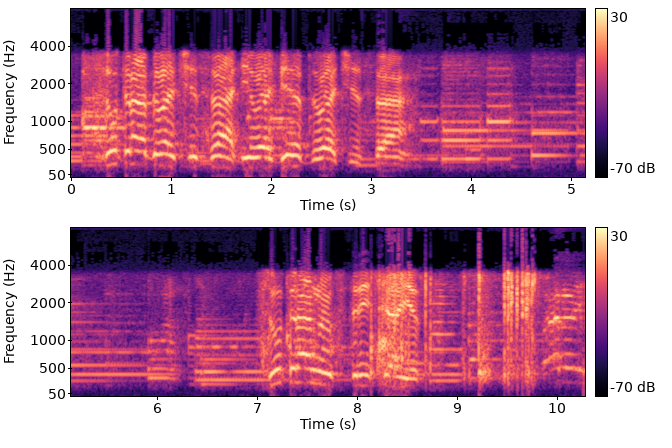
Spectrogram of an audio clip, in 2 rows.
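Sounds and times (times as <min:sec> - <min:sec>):
speech: 0:00.4 - 0:04.2, 0:06.4 - 0:08.8
musical instruments falling over: 0:08.2 - 0:10.0.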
